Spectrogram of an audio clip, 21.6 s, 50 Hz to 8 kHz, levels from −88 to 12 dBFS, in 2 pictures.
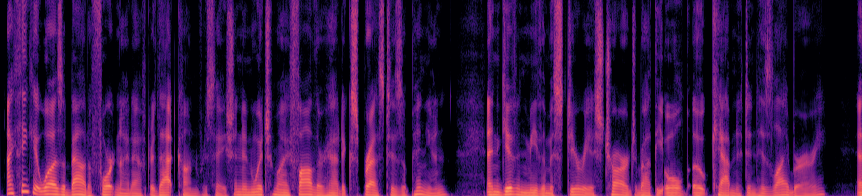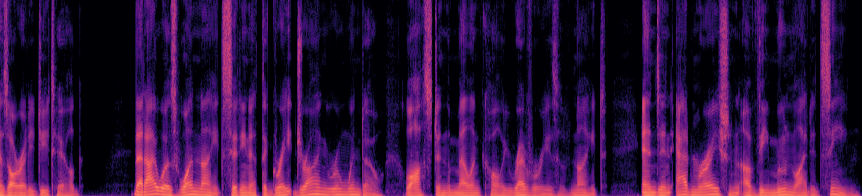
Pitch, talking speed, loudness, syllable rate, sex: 100 Hz, 170 wpm, -20 LUFS, 5.2 syllables/s, male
